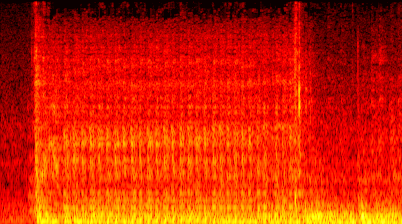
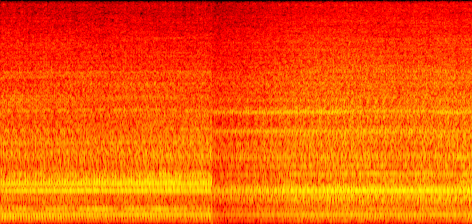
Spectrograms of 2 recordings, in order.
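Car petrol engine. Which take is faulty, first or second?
first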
